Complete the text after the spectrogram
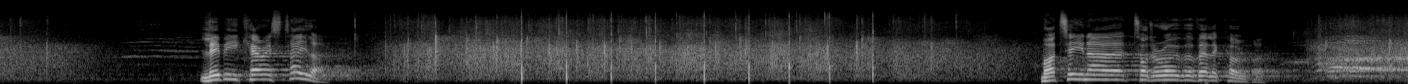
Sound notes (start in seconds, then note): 3.7 applause; 12.6 applause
